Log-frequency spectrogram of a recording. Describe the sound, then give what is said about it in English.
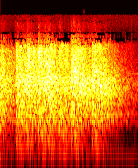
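Guns fired into the air by men staging a short mock battle at a stagecoach holdup make a dense, loud burst of continuous crackling gunfire noise that holds steady for nearly three seconds, then tapers. “we fire a few shots in the air. Right. Use your guns, men, and make it sound like a short battle.”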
